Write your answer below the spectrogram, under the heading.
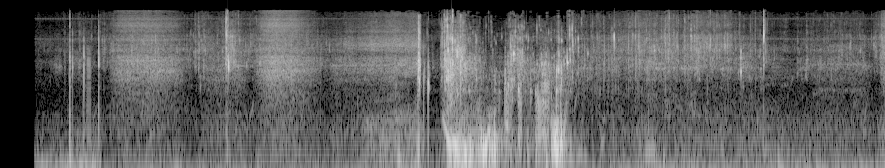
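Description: Seawater splashing and sloshing right at a mouth-mounted GoPro in the surf, with a loud rush of water from a breaking wave about four and a half seconds in, lasting a little over a second.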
